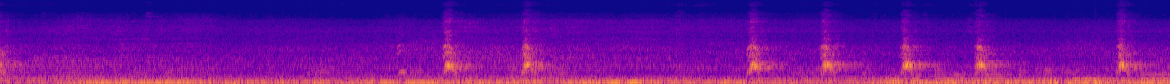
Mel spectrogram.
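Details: Chow Chow named Capacete, a dog that only wanted to pee, gives about eight short, sharp barks in an uneven series over the second half, above a steady low traffic rumble.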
